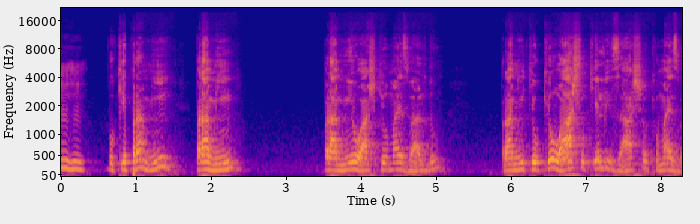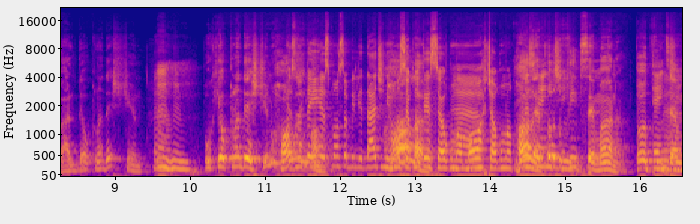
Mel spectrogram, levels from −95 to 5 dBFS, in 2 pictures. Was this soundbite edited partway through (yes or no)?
no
